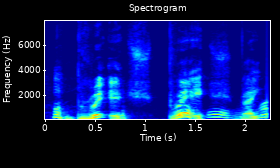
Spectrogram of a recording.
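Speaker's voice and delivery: practised English-accent single word; put-on English accent. Shown as a demonstration. Pupil proving it foolproof to Scotty, put-on English accent. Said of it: "in, in the accent".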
